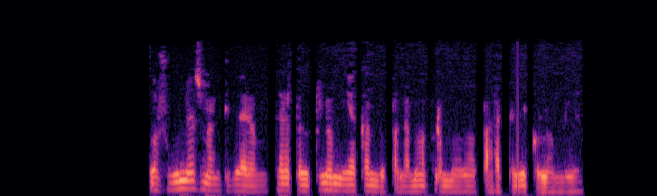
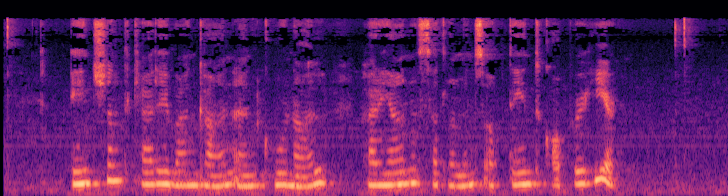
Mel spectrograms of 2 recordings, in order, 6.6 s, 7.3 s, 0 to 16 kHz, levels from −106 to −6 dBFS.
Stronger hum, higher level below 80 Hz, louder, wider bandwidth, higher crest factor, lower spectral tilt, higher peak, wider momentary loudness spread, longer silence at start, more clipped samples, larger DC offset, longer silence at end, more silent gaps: neither; second, -70 dBFS vs -58 dBFS; second, -37 LUFS vs -27 LUFS; second, 7.2 kHz vs 11.5 kHz; about the same, 22 dB vs 20 dB; about the same, -5 dB/octave vs -4 dB/octave; second, -16 dBFS vs -8 dBFS; about the same, 9 LU vs 10 LU; first, 1.5 s vs 0.05 s; neither; neither; first, 0.75 s vs 0.4 s; first, 2.70-2.75 s, 3.12-3.16 s, 4.78-4.84 s vs none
